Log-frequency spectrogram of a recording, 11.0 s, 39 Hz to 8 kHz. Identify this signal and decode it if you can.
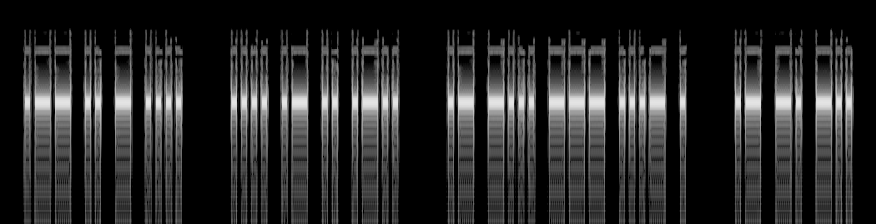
Morse code, heard as a keyed tone, about 19 wpm, 700 Hz. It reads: WITH HAIL ABOVE AND
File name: Book One / 10-Chapter 10 - 19 WPM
